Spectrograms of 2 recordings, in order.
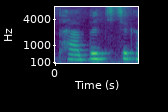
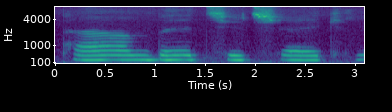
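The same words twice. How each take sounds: First: Said in the usual way. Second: Very slow, soft, drawn-out shopkeeper; painfully slow speech. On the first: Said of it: "Niye bu kadar yavaş konuşuyor". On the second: Acted. Florist repeats the customers' order, painfully slowly. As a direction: drag every syllable out, in no hurry. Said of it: "hızlı konuşur musunuz?".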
